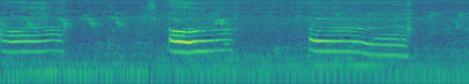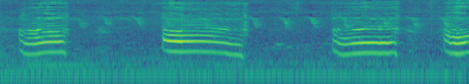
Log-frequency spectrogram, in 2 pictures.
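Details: Tomcat calling for a female, giving long wavering yowls roughly every two seconds, some sliding downward at the end, with a soft background hum.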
